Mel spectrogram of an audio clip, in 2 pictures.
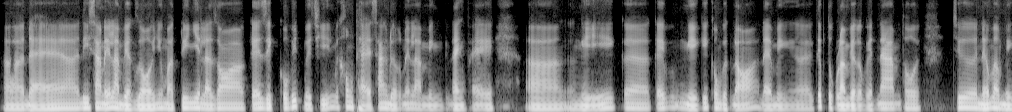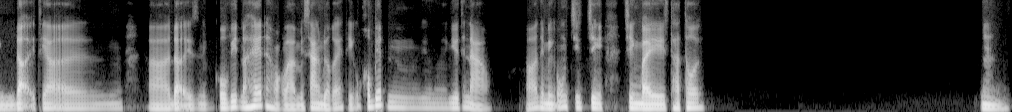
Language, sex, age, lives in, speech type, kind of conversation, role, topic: Vietnamese, male, 30-34, Vietnam, conversation, podcast, guest, Lần phỏng vấn nào là đáng nhớ nhất đối với bạn?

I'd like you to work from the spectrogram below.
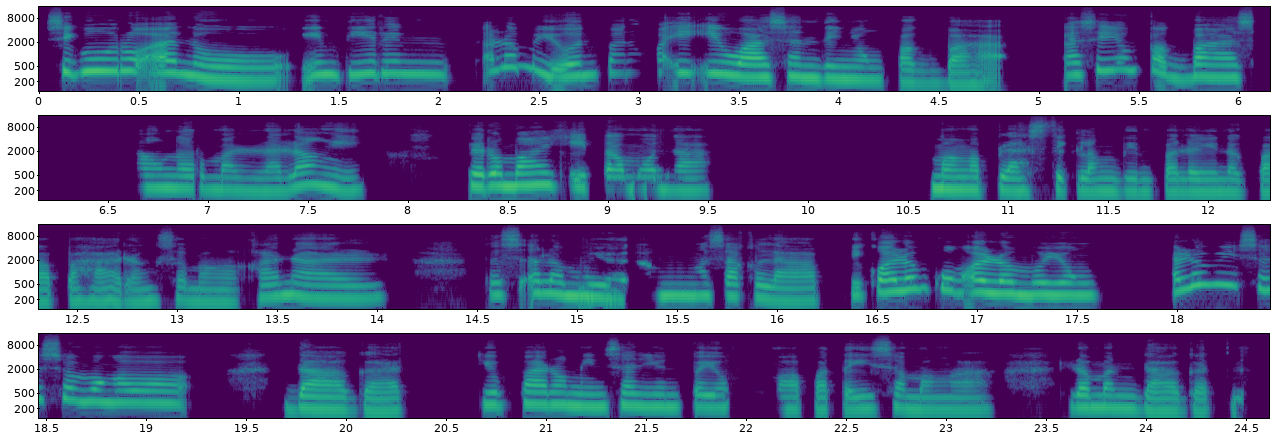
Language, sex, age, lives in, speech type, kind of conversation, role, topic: Filipino, female, 35-39, Philippines, conversation, podcast, host, Ano ang palagay mo sa labis na paggamit ng plastik sa ating bansa?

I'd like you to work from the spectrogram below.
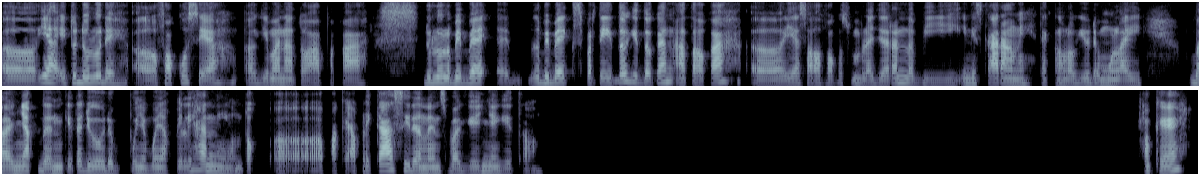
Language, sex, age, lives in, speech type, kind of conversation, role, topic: Indonesian, female, 30-34, Indonesia, conversation, podcast, host, Bagaimana sebaiknya teknologi digunakan dalam pembelajaran di kelas?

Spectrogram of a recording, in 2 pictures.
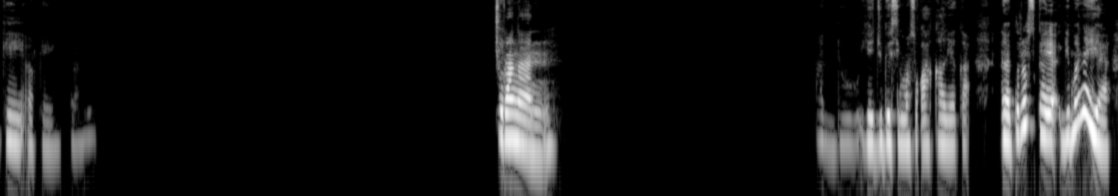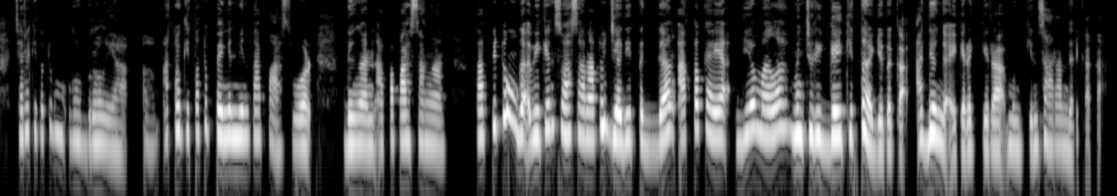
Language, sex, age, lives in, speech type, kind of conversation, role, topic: Indonesian, female, 25-29, Indonesia, conversation, podcast, host, Kapan sebaiknya pasangan saling berbagi kata sandi?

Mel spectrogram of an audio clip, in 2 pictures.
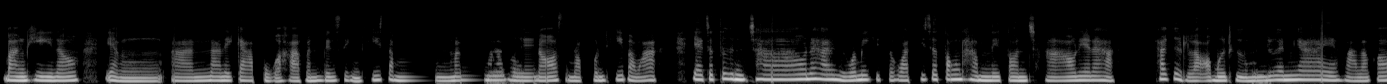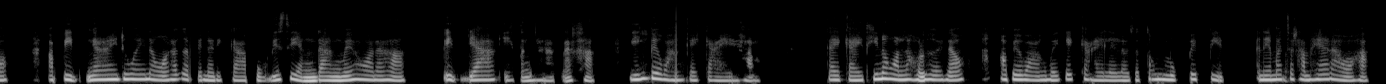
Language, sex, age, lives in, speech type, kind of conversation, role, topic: Thai, female, 35-39, Thailand, conversation, advice, advisor, ทำอย่างไรให้ตื่นเช้าเป็นนิสัยได้ ทั้งที่มักกดเลื่อนนาฬิกาปลุกทุกเช้า?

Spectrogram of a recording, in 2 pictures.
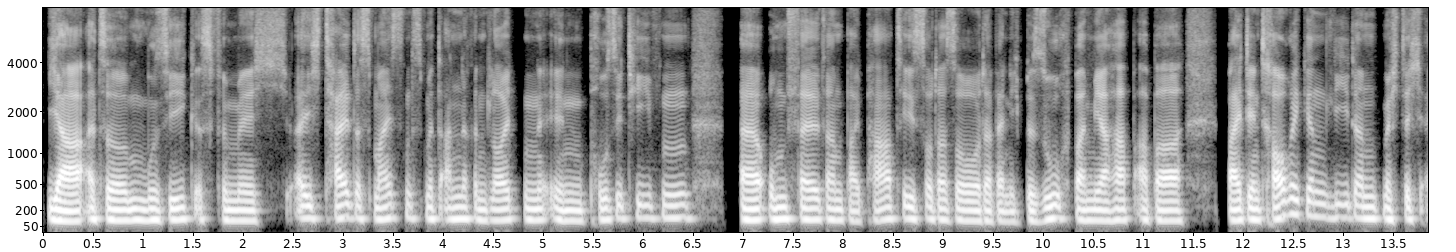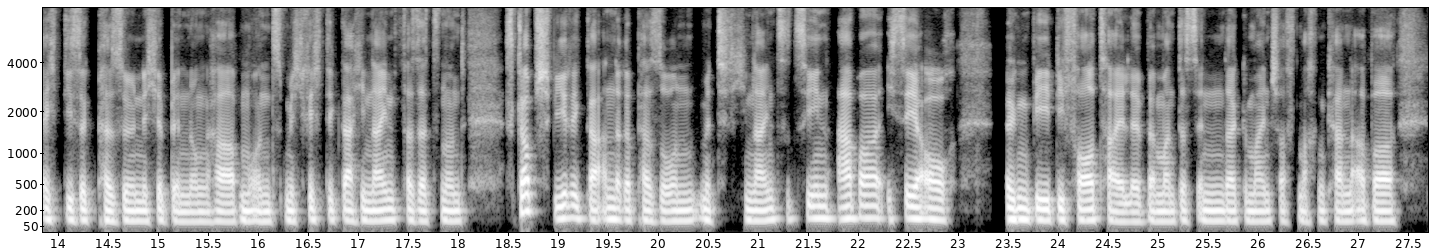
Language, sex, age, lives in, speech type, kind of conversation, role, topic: German, male, 20-24, Germany, conversation, podcast, guest, Welcher Song hat dir schon einmal durch eine schwere Zeit geholfen?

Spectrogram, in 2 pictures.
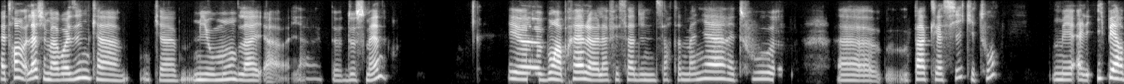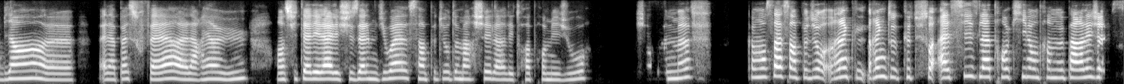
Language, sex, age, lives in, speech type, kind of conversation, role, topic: French, female, 30-34, France, conversation, unstructured, none, Comment gérez-vous les sentiments de tristesse sans raison précise ?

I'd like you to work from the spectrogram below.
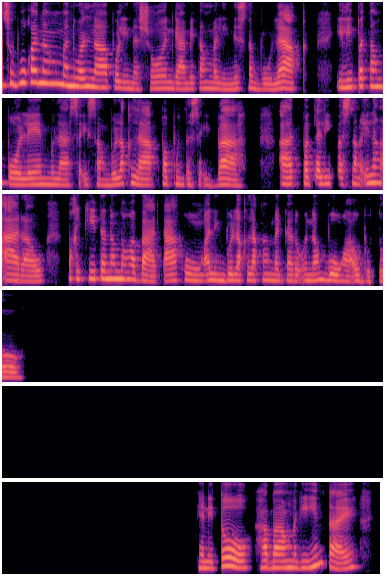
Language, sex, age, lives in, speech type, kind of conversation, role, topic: Filipino, female, 35-39, Philippines, read, expert-assistant, expert, Paano matututuhan ng mga bata ang ugnayan ng halaman, hayop, at insekto sa bakuran?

